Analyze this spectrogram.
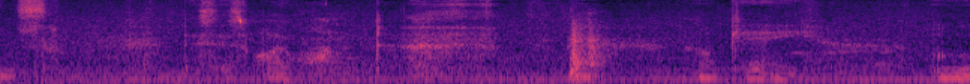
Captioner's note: chuckles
